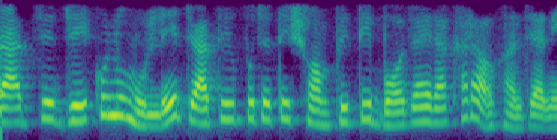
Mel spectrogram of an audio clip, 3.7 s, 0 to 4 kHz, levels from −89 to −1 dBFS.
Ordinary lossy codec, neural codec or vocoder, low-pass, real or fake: none; codec, 24 kHz, 1.2 kbps, DualCodec; 3.6 kHz; fake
